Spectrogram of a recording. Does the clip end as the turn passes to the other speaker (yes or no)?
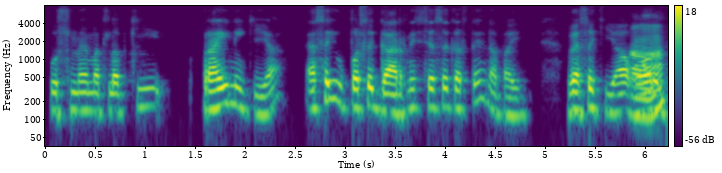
no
